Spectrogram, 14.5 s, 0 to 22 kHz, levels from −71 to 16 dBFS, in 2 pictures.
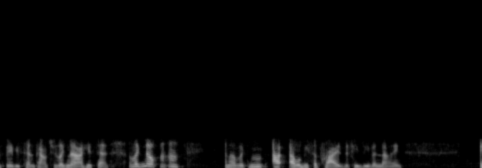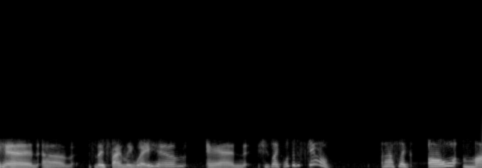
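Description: From start to end the speech carries G.723.1 codec damage: nothing passes above 3.7 kHz, leaving a muffled 150 Hz to 3.6 kHz telephone band, and the heavy, hoarse coarseness with smeared consonants fits a roughly 6 kbit/s model updated only every 30 ms. Plain band-limiting would stay muffled but clean.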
